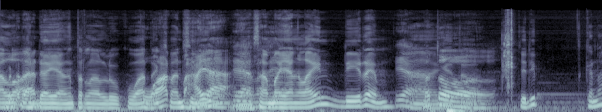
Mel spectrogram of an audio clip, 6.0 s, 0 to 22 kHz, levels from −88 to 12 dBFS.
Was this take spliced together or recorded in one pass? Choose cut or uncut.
cut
